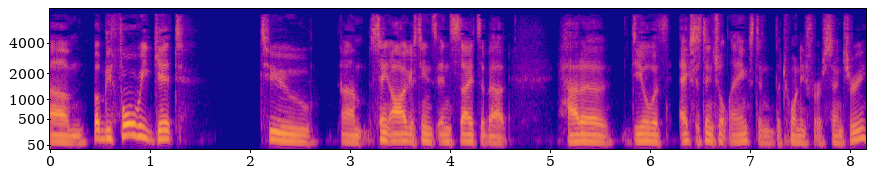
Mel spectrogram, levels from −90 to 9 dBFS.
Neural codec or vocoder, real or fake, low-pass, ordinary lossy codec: codec, 16 kHz, 16 kbps, FunCodec, trained on Chinese and English, 50 frames a second; fake; 7.2 kHz; MP3, 48 kbps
